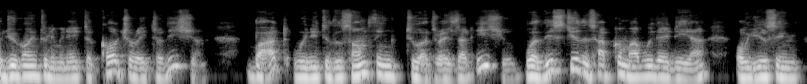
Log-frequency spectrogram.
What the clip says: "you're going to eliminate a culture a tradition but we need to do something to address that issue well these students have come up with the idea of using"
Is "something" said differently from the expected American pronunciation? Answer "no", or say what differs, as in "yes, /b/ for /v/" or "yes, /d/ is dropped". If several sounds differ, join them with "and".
no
